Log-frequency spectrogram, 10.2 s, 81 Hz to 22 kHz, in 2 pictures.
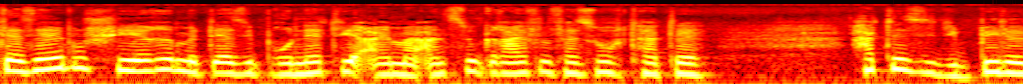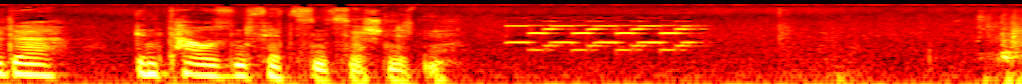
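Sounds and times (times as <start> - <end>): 
speech: 0.0 - 7.5
electronic telephone ringtone in a home: 7.6 - 8.7.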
